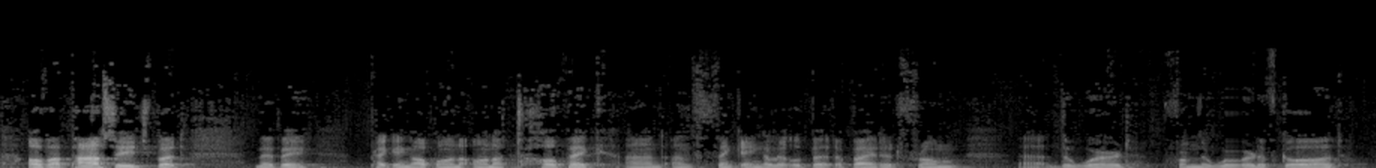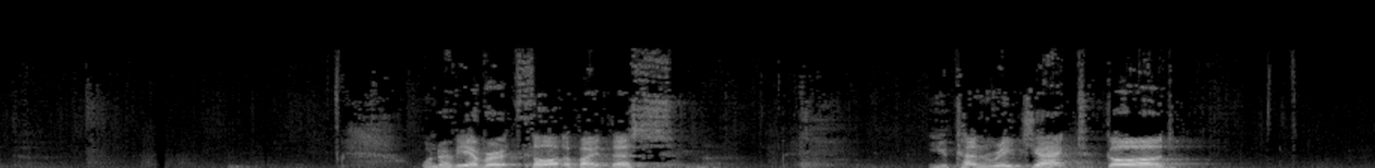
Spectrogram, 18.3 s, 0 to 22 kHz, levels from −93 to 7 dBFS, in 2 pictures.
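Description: Late packets emptied the jitter buffer, causing a short stall from a late packet at 8.17, 10.20 and 10.93 s. The sound hangs for 100, 65 and 18 ms, then resumes with nothing missing.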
